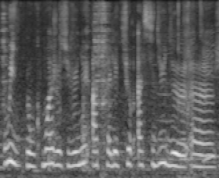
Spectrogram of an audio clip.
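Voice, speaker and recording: A woman's voice: on the high side, fairly even intonation, moderate pace, lightly acted. A woman playing a scatterbrained, cheeky Mother Christmas who hesitates as she talks, in a comic audio drama. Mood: muddled, cheeky.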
